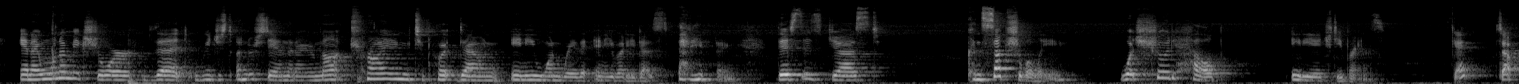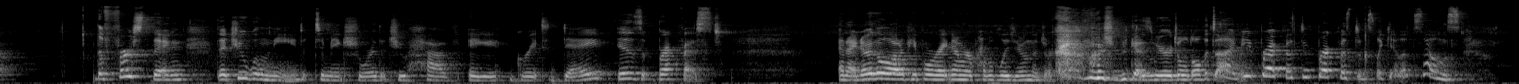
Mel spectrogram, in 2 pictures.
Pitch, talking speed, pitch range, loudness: 220 Hz, 170 wpm, 200-245 Hz, -28 LUFS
